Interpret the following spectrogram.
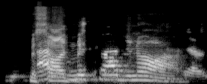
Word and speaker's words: misogynoir: How do you pronounce it? Misogynoir.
